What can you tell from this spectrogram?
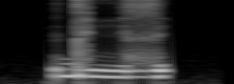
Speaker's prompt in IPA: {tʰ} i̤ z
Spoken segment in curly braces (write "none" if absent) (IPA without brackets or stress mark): d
